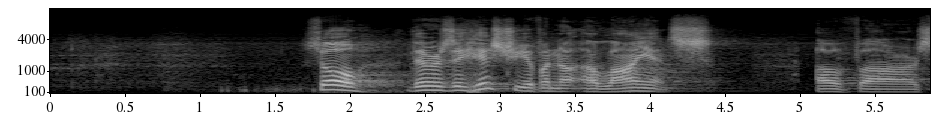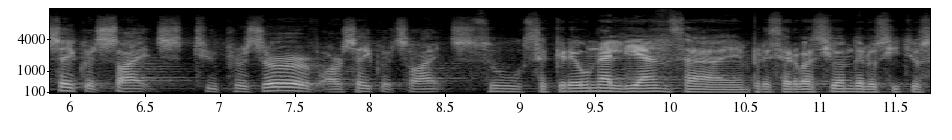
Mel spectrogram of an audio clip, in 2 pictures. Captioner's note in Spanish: Expositor habla en inglés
